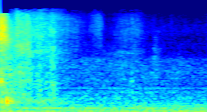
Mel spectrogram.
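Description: Quiet room tone with a faint steady low hum, after the tail end of a voice at the very start.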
